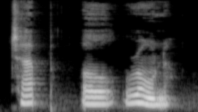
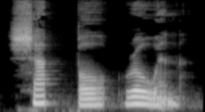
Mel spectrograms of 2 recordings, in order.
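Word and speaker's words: Chappell Roan: The list says her name is pronounced Chapel Roan, not Chapel Rowan.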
